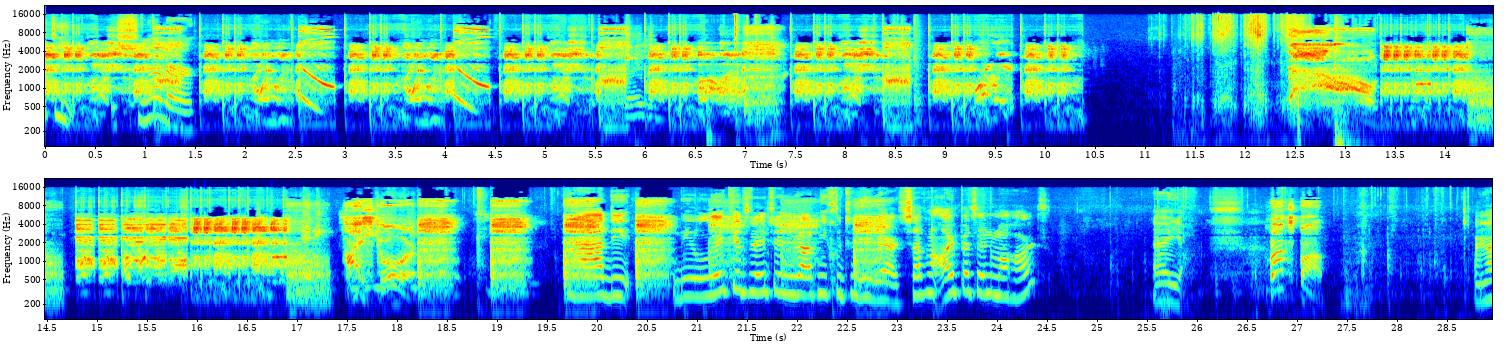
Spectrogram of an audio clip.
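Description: A teenage boy sings close to a microphone, with animation and wavering pitch.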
